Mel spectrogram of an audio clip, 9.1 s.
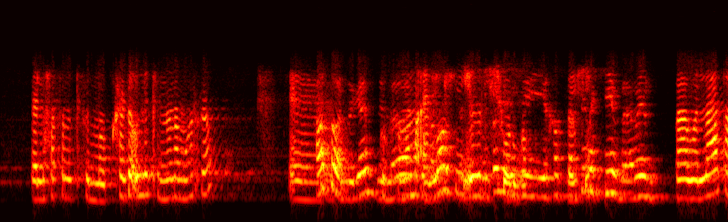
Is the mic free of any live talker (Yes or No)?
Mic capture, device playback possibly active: No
